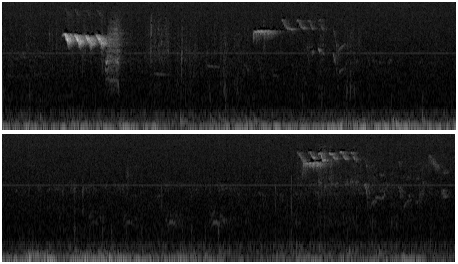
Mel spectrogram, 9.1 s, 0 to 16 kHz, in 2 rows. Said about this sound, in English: 9:58, one bird had flown down to a cavity in an oak. Second flew down with the slightly melodic notes. I believe the one that gave that call is the one that flew down second.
